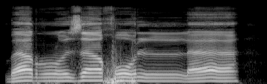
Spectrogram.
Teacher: Nah, idgham bila gunnah juga sendiri, itu idgham yang kita namakan juga idgham kamil, yaitu kita memasukkannya secara utuh, secara seluruhan kepada huruf lam, sehingga tidak menyisakan sedikit daripada bunyi huruf nunnya, ya, sehingga langsung masuk barzakhul la.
